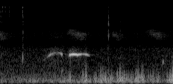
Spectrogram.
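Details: Pet guinea pig named Milo, chasing after its owner indoors, gives a single short whistled squeak, nearly level with a slight arch, lasting under half a second over a soft low rumble of background noise.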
